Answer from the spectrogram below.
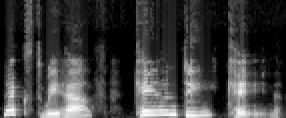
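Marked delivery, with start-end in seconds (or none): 1.3-2.8 "candy cane" slowly in three beats, starting high; syllable by syllable. Shown as a demonstration. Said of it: "listen very carefully to how I say those".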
